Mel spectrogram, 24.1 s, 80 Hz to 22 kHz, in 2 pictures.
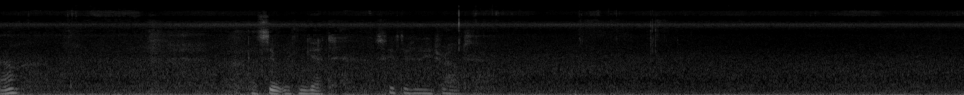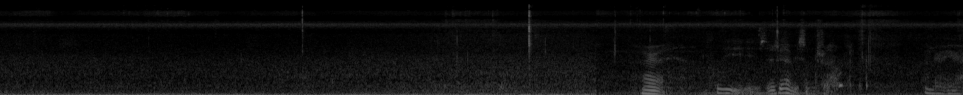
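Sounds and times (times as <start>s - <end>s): crickets trilling: 0.0s - 24.0s
faint clicks: 5.4s - 6.4s, 12.0s - 16.2s, 17.4s - 23.6s.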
